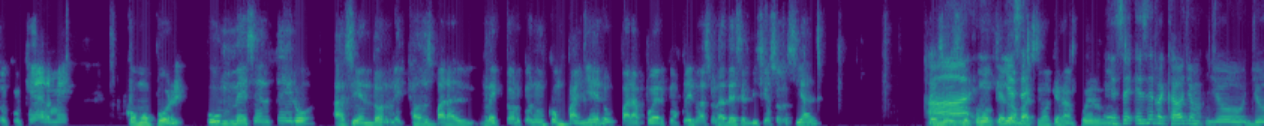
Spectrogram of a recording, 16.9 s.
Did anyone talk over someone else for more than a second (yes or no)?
yes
